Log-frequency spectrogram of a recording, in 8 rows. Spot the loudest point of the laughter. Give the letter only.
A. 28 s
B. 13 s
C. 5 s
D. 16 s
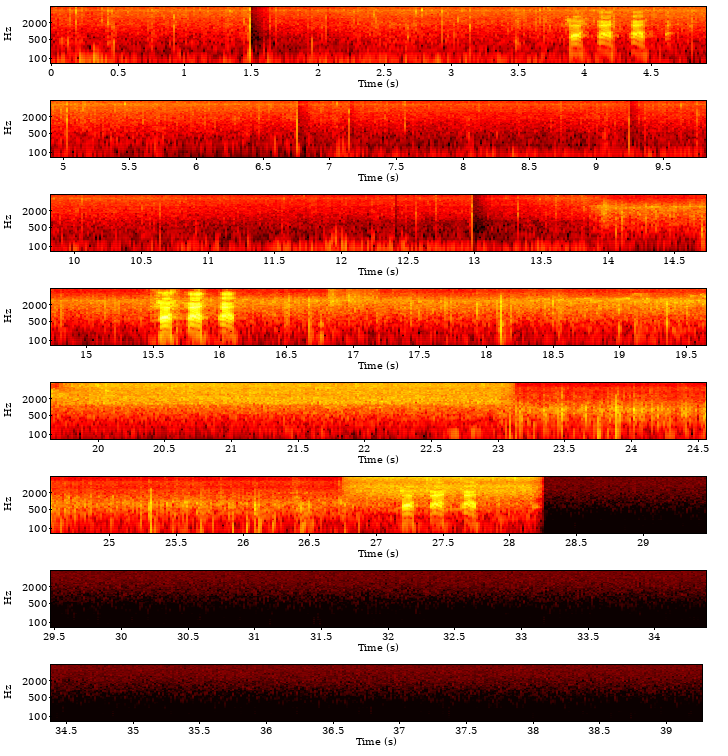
D.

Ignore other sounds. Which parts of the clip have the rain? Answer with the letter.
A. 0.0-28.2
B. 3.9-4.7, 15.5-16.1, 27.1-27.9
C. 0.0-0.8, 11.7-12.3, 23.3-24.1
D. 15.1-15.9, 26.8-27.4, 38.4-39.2
A.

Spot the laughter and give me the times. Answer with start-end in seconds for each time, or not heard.
3.9-4.7, 15.5-16.1, 27.1-27.9.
